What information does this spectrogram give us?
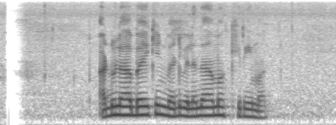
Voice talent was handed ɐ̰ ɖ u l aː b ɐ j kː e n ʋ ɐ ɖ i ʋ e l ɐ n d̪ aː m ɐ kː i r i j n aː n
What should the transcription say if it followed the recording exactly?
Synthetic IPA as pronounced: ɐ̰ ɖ u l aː b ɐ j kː i n ʋ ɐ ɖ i ʋ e l ɐ n d̪ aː m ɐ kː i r i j m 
